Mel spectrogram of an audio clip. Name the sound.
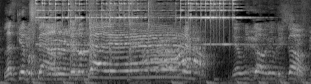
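bell ringing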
